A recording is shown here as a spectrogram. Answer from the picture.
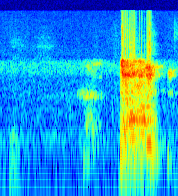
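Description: A single short cough or throat clearing by a person, about one and a half seconds in.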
